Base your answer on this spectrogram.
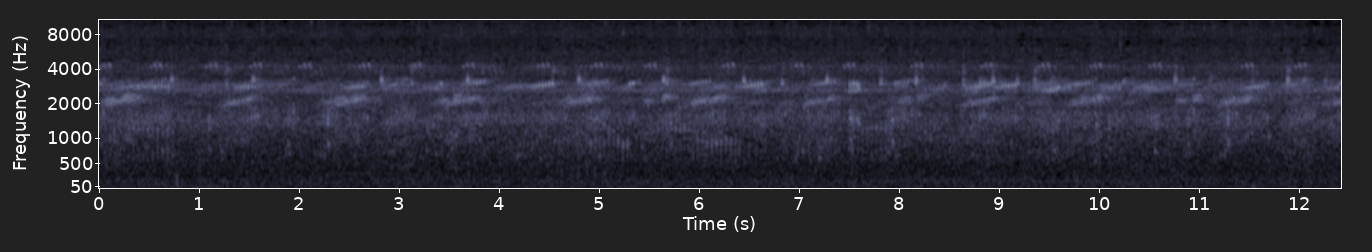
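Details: Many frogs at a lake croak at once, a steady shimmering chorus of trills in which clusters of louder, clicking calls surge and fade every couple of seconds.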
